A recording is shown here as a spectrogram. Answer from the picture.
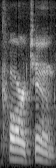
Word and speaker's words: Khartoum: 3 no's of Khartoum, not cartoon, but Khartoum, K-H-Toum, okay, Khartoum, that almost all Arab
